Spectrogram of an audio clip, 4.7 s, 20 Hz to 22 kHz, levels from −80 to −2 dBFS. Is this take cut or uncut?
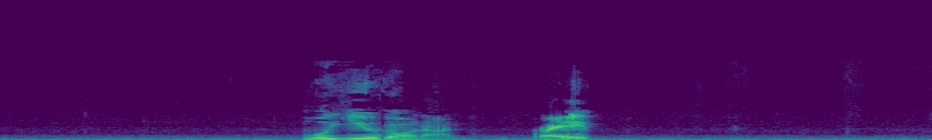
cut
